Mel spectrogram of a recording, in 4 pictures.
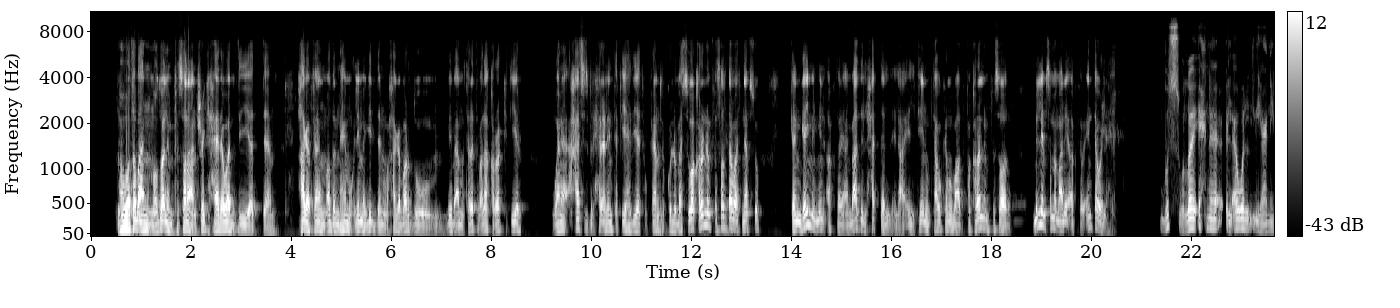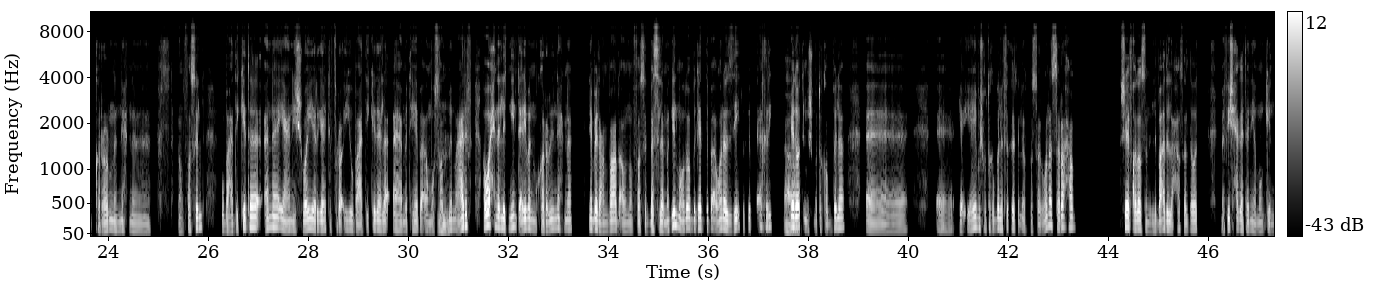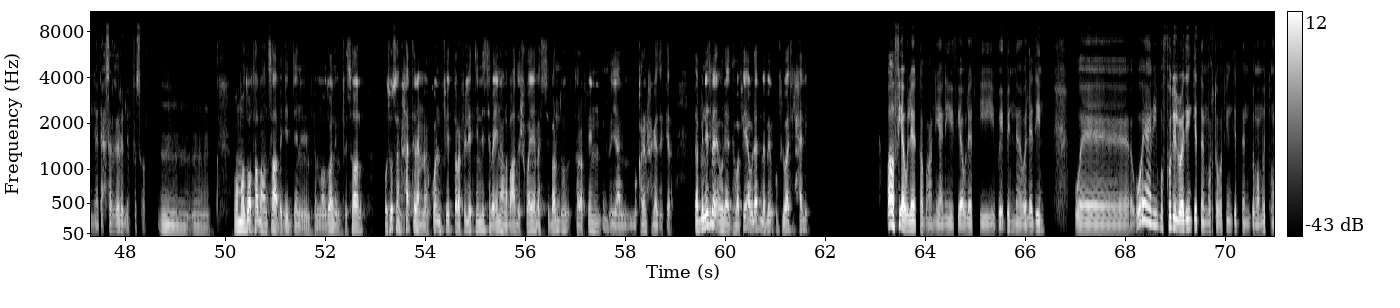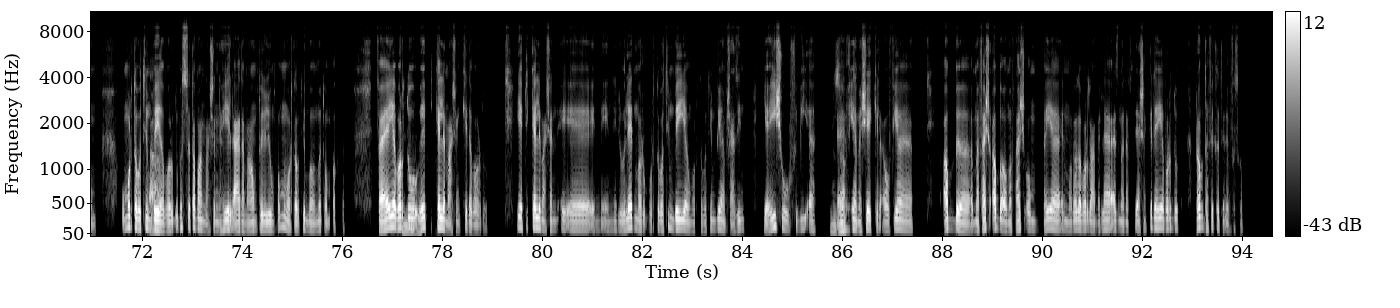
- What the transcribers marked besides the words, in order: tapping
- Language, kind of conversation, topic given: Arabic, advice, إزاي أتعامل مع صعوبة تقبّلي إن شريكي اختار يسيبني؟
